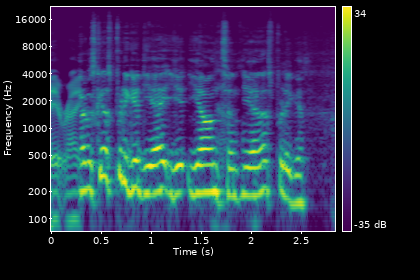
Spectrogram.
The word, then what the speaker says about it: Yarnton: Yeah, Yarnton, yeah, that's pretty good.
